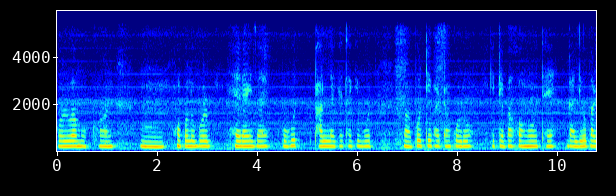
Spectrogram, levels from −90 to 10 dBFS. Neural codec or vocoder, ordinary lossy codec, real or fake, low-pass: none; none; real; 5.4 kHz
